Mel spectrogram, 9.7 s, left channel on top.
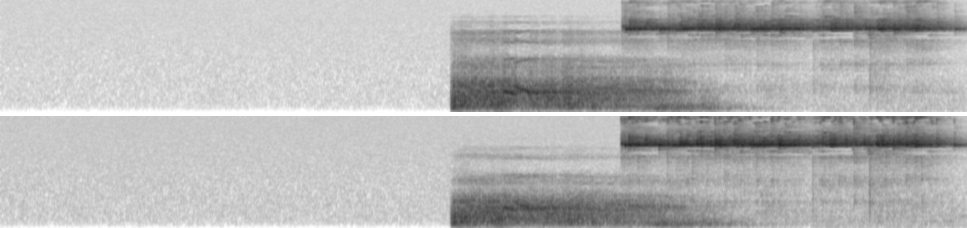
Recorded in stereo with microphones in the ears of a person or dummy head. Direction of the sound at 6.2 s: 65° right (ahead or behind).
